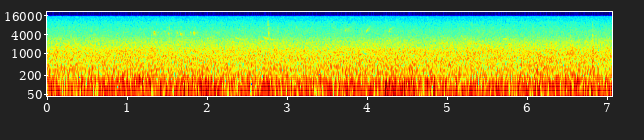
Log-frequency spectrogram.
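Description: Steady rain ambience, an even hiss, with a few faint light ticks scattered through it.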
